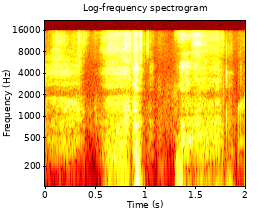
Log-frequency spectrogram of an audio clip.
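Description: A person breathing hard close to the microphone: three breathy, unvoiced breaths about half a second each.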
